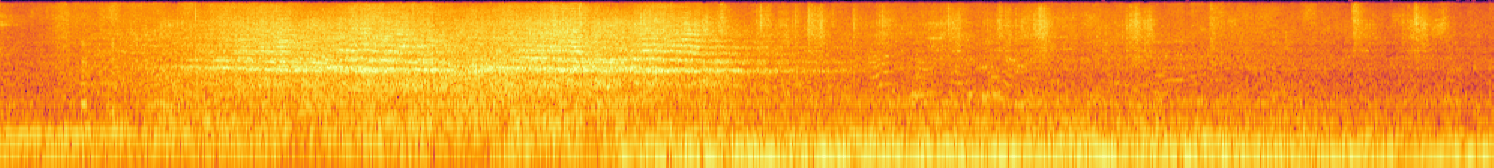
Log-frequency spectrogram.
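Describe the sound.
A train rumbles steadily along railway tracks, a loud, continuous low roar with a thin metallic squeal rising and fading in the first few seconds; indistinct voices may sit faintly underneath.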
